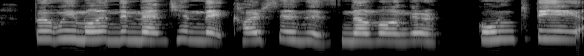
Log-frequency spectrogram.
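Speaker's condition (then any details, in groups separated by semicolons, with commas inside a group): Cerebral palsy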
